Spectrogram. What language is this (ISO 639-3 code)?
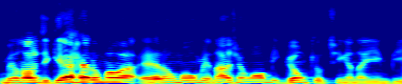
por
